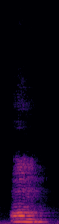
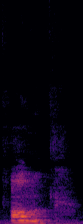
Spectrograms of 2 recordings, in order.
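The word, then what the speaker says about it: homme: इसको ओम ओम और जबकि स्पेलिंग क्या है?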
